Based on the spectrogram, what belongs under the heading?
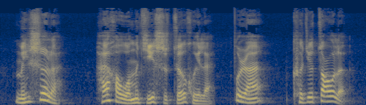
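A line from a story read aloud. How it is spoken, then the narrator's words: Soft gentle. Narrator (Chinese): 赵灵儿柔声地说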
